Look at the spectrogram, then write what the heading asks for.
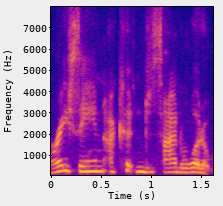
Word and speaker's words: Racine: Justin says it's pronounced racine. Thank you. I said racing and racine.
